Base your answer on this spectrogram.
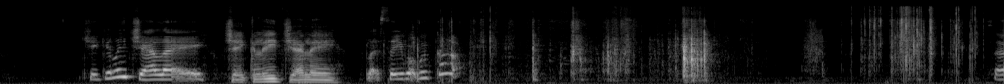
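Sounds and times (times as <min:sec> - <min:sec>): plastic packet crinkling: 0:04.4 - 0:10.0
plastic packet ripping: 0:08.0 - 0:10.0.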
